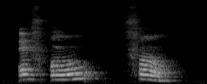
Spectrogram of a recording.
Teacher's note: J'ai la voyelle O ici, mais elle est suivie d'un N, donc c'est une voyelle nasale. Je mets après le N.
